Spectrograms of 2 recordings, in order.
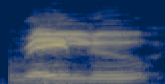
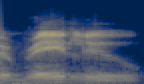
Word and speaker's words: ReLU: function, we have the ReLU, it's pronounced like ray, the ray from the sun, and lu, like a name, so ReLU function.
